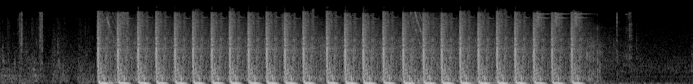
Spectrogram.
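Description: Rapid gunfire rattles in a long, steady burst.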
